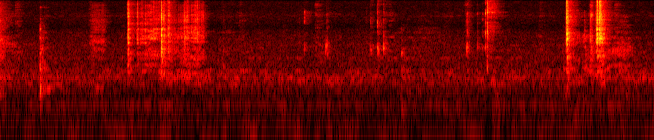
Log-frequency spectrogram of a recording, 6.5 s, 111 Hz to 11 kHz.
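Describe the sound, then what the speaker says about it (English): Small metal parts of a 1909 Gustav Becker anniversary (torsion) clock give quiet, sharp clicks and taps in scattered bursts as the click is removed. "Taking the click off."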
